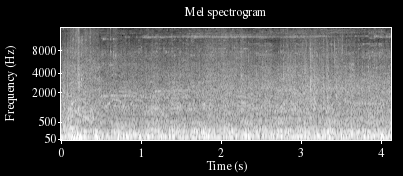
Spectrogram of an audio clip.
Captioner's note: chains rattle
